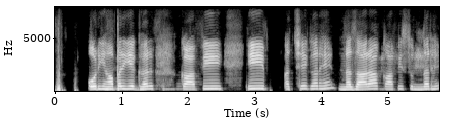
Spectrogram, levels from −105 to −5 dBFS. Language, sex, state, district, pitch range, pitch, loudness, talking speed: Hindi, female, Uttar Pradesh, Jyotiba Phule Nagar, 240-270 Hz, 255 Hz, -17 LUFS, 145 wpm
